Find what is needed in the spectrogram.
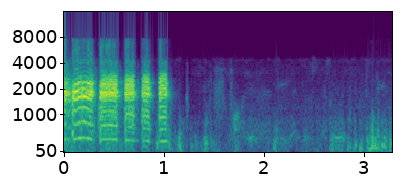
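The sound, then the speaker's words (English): Large ducks quacking: five loud, nasal, harmonic quacks in quick succession, then fainter scattered calls and rustling. “Oh, it's big birds, bro. It's big ducks.”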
